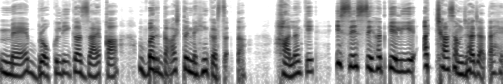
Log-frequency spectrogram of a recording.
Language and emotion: Urdu, disgusted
